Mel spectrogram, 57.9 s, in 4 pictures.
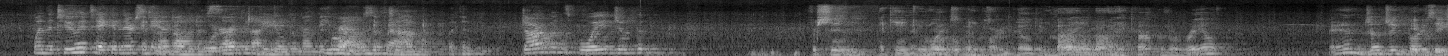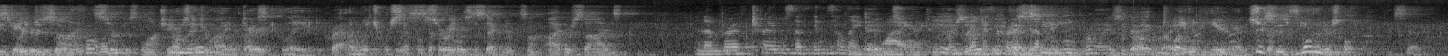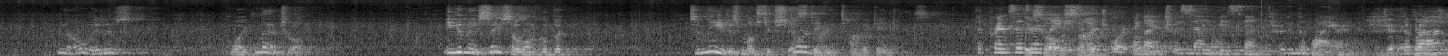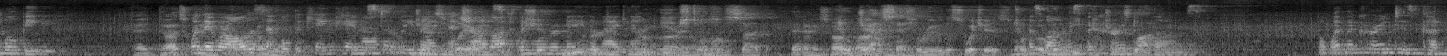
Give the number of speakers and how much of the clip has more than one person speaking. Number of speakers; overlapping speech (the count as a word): seven, about 50%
